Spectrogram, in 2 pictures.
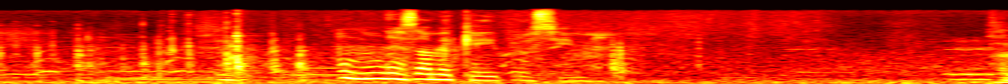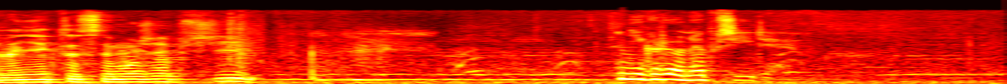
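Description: A woman speaks with strong emotion close by.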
